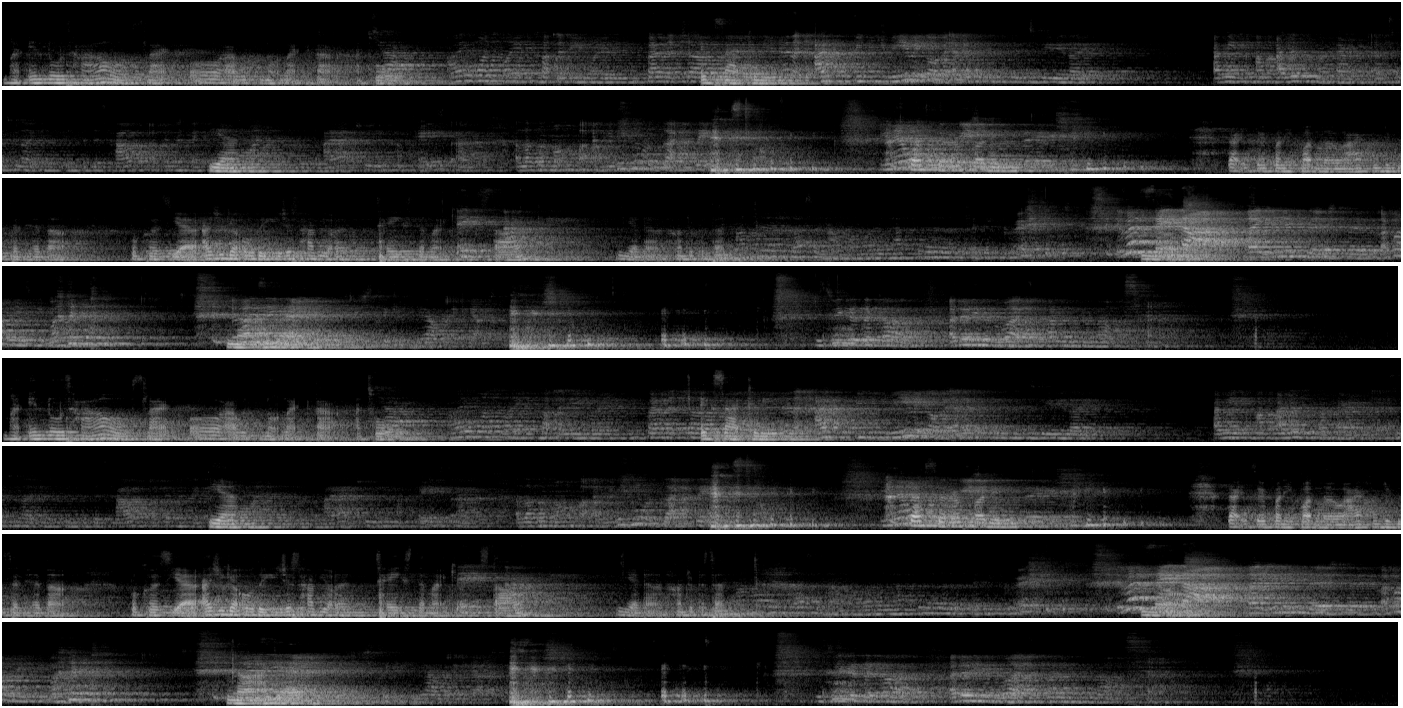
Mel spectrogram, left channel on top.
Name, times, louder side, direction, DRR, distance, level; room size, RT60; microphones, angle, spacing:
voice 1, 0.0-3.9 7.0-7.9 16.1-16.4 21.1-21.6 22.8-24.1 24.8-25.1 25.9-28.6 29.3-33.2 34.1-35.3 35.7-36.0 39.4-39.9 44.2-45.1 47.0-47.9 48.6-49.1 50.2-50.5, right 1 dB, 35° right, 0 dB, 2.1 m, -28 dB
voice 2, 3.7-4.0 4.4-10.9 12.1-21.6 22.4-24.8 26.3-26.8 32.5-33.7 35.1-43.3 43.9-47.7 49.7-53.6 54.2-54.5, left 1 dB, 65° left, -6 dB, 4.9 m, -34 dB
24.5 x 22.0 x 7.0 m, 2.7 s
head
